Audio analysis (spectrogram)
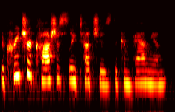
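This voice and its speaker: A woman's voice: mid-range voice, animated, normal speed, fairly bright tone. A woman narrating stage directions as scripted narration in a play reading.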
